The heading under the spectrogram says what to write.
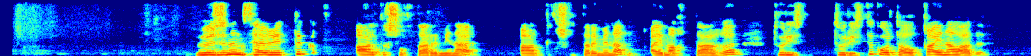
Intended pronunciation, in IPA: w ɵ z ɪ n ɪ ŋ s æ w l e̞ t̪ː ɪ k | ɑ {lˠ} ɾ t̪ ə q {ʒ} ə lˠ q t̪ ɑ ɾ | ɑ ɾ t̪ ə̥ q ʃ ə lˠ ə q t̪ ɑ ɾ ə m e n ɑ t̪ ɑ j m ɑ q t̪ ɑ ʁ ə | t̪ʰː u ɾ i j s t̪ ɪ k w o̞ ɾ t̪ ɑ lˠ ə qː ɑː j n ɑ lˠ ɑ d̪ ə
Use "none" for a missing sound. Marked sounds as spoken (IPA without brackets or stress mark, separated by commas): none, ʃ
